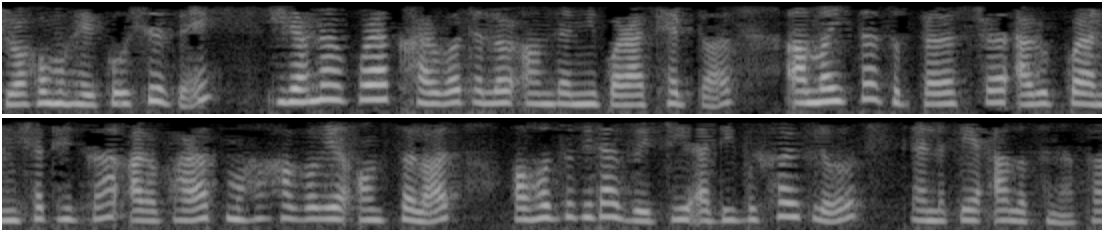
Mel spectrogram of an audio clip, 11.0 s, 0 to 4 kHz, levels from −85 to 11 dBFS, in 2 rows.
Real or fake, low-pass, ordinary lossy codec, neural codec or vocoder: fake; 3.6 kHz; MP3, 16 kbps; codec, 16 kHz in and 24 kHz out, 0.6 kbps, FocalCodec, streaming, 4096 codes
